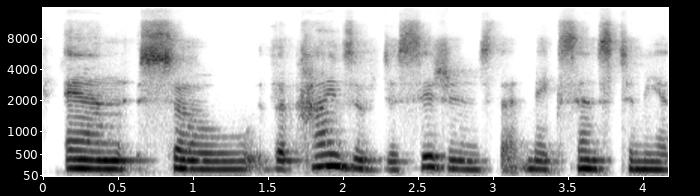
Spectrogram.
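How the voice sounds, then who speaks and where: Her voice is fairly low and somewhat breathy, with a dark, mellow tone and fairly even intonation as the woman speaks. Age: 60s. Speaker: podcast host. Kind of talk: casual monologue. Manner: halting.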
